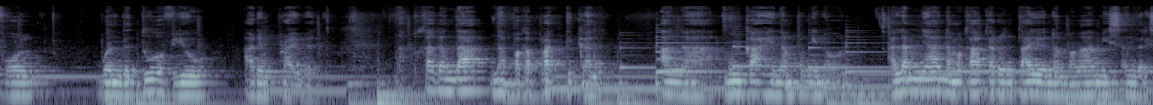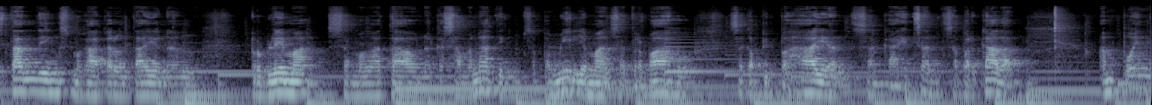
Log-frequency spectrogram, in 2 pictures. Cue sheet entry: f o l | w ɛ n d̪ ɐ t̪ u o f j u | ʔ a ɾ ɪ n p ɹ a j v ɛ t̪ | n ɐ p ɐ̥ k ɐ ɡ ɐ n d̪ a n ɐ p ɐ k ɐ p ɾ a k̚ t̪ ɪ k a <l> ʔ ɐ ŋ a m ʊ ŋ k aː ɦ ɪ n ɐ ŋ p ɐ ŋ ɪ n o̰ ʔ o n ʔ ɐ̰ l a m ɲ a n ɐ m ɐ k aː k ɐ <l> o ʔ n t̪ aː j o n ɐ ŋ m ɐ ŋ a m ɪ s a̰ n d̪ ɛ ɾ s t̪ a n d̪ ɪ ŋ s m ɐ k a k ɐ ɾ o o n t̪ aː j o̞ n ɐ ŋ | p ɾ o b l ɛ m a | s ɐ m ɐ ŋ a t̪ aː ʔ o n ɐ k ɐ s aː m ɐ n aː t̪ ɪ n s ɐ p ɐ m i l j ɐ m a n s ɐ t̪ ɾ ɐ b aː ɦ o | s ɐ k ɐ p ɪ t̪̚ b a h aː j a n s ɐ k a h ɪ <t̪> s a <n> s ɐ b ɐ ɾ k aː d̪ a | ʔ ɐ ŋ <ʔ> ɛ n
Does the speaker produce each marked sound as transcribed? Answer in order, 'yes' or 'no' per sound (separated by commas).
yes, no, yes, yes, no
